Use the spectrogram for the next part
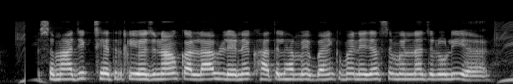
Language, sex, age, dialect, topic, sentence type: Magahi, female, 18-24, Southern, banking, question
